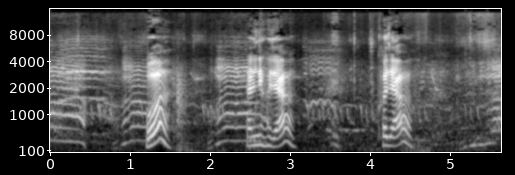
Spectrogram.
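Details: Boer goats on a farm in Nepal bleating repeatedly, quavering wavering cries every second or so, some sharply rising and falling, with people talking in the background.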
